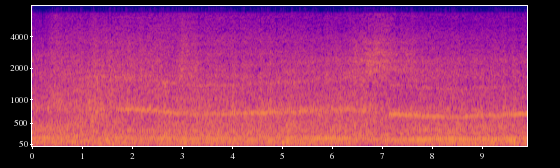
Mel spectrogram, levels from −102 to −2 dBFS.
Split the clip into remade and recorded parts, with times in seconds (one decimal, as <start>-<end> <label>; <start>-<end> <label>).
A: 0.0-9.9 remade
